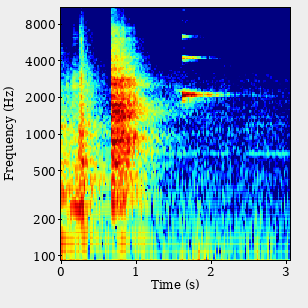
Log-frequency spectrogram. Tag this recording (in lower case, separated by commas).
screech, squeak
